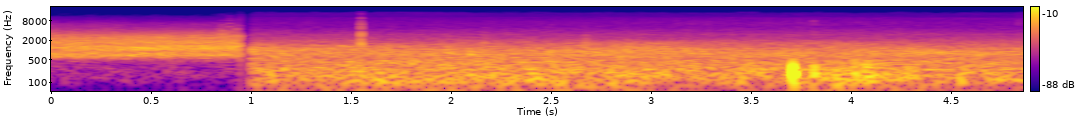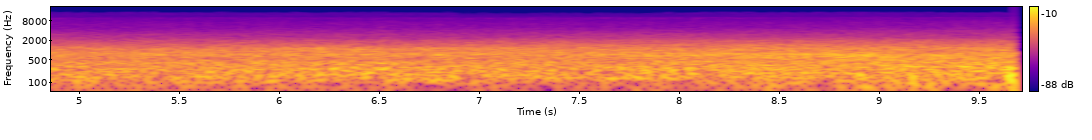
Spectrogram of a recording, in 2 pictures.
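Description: An approaching airliner rumbles steadily in the distance.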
